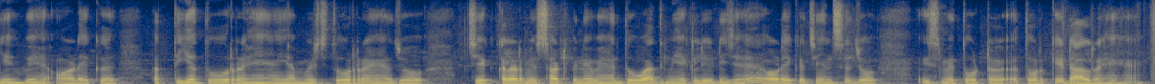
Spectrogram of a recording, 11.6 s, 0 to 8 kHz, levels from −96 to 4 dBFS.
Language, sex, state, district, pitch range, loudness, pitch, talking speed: Hindi, male, Andhra Pradesh, Chittoor, 140-150 Hz, -24 LUFS, 145 Hz, 175 wpm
